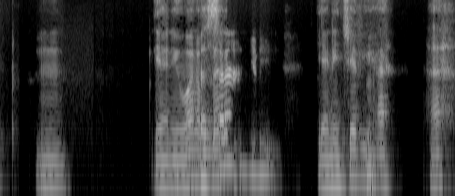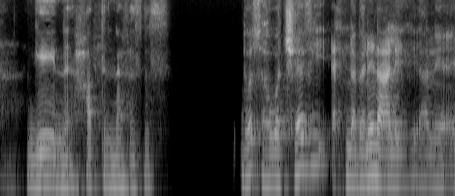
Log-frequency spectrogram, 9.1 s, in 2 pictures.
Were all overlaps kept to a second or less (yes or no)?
yes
